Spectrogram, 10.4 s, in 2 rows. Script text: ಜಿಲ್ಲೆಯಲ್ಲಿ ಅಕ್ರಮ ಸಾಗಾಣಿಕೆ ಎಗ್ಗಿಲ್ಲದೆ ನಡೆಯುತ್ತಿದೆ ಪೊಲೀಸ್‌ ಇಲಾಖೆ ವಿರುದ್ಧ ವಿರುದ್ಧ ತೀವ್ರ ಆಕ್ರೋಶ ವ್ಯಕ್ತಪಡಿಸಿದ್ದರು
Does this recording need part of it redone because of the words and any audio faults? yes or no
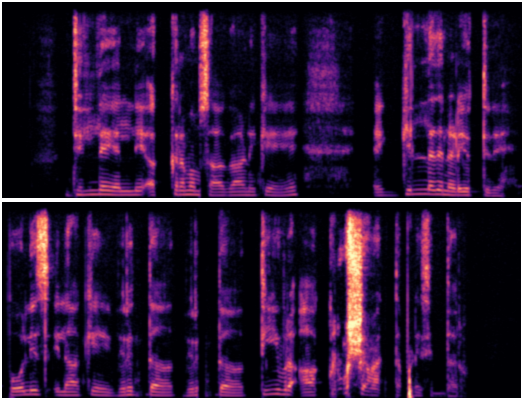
yes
